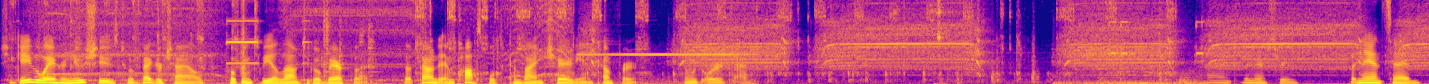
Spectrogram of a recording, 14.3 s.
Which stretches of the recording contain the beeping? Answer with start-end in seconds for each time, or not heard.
2.2-3.1, 5.8-7.6, 10.5-12.2.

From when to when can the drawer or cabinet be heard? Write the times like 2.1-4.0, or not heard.
not heard.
